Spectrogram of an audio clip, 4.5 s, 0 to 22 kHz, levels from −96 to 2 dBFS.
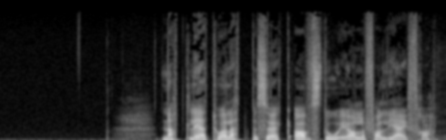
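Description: No technical faults can be heard anywhere in the recording.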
